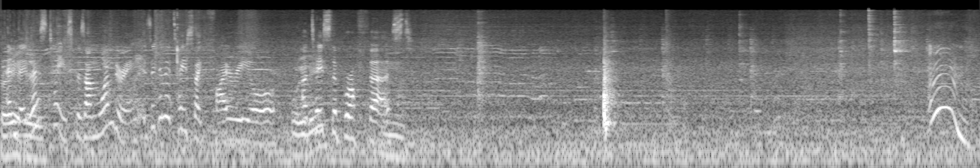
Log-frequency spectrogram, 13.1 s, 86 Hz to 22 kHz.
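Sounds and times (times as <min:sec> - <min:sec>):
low restaurant hum: 0:00.0 - 0:13.0
soft background music: 0:00.0 - 0:13.0
person murmuring mm: 0:12.4 - 0:13.0.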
